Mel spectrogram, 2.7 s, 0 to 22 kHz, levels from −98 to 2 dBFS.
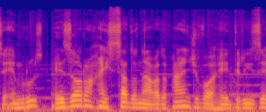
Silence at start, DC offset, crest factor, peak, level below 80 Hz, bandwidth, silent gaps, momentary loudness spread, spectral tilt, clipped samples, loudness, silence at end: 0 s; under 0.1%; 14 dB; -10 dBFS; -44 dBFS; 17.5 kHz; none; 4 LU; -6 dB/octave; under 0.1%; -26 LUFS; 0 s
